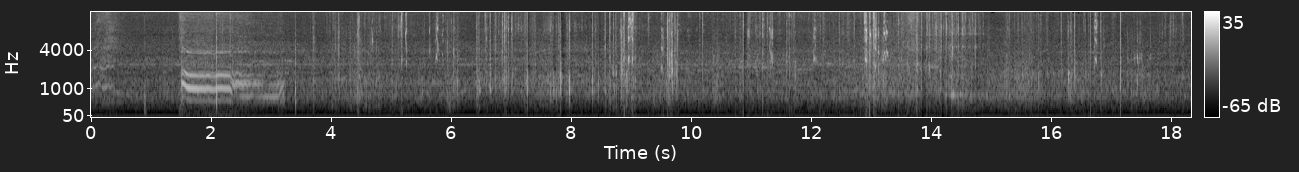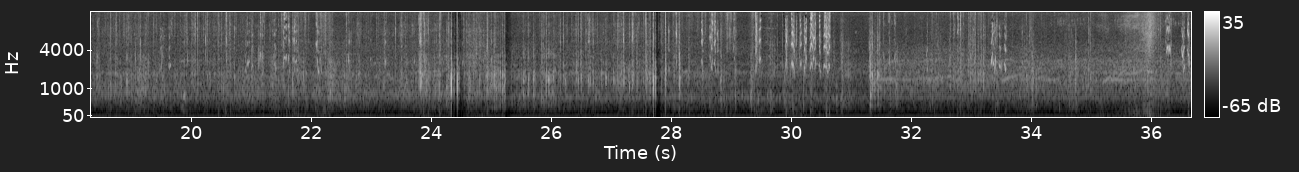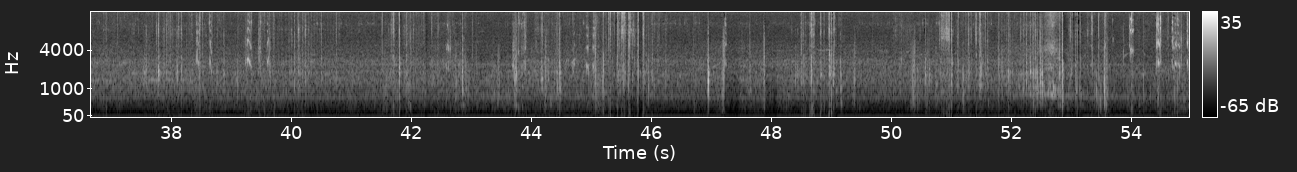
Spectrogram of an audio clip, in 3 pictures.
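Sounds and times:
scratching and rubbing: 0:04.0 - 0:36.7
short squeaks: 0:31.4 - 0:34.2, 0:52.0 - 0:54.9.

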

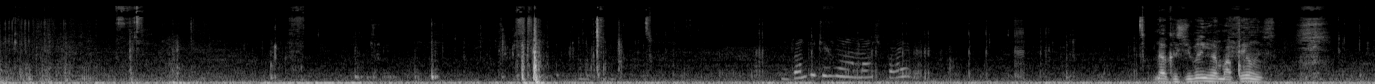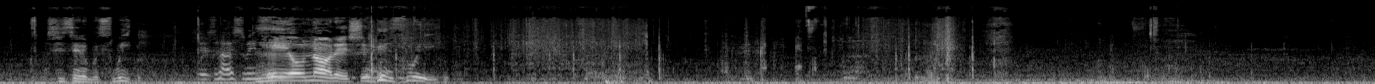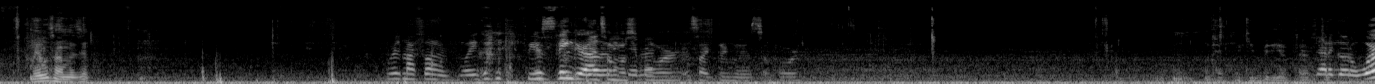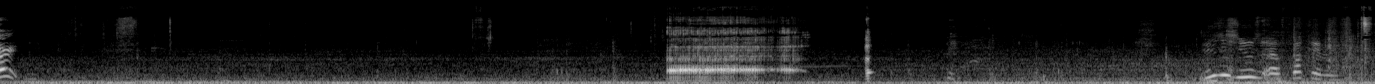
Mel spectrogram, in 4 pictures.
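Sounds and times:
low rumble inside car: 0:00.0 - 0:55.0
loud burp: 0:47.9 - 0:50.0.

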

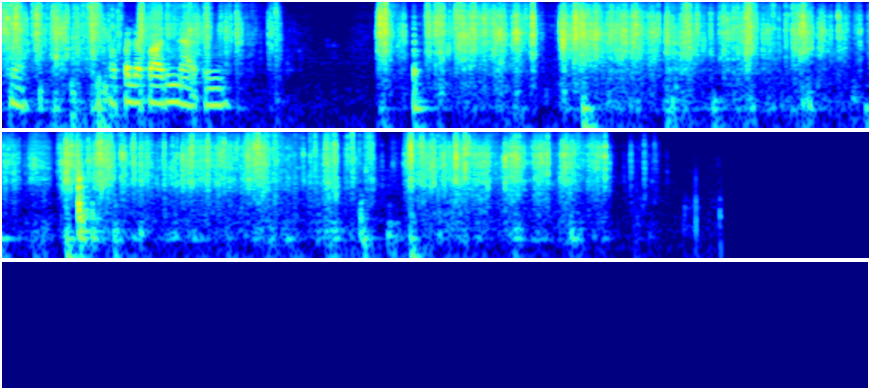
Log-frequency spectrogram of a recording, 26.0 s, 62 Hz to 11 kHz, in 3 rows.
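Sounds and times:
parchment paper crinkling: 0:00.0 - 0:03.0, 0:03.7 - 0:15.4
rolling pin rolling dough: 0:03.8 - 0:14.6.

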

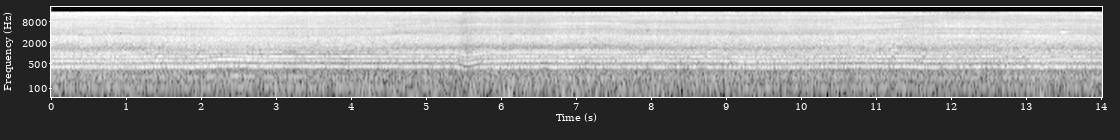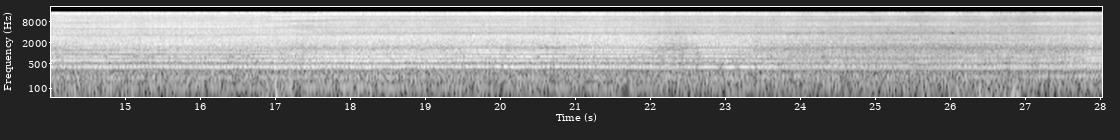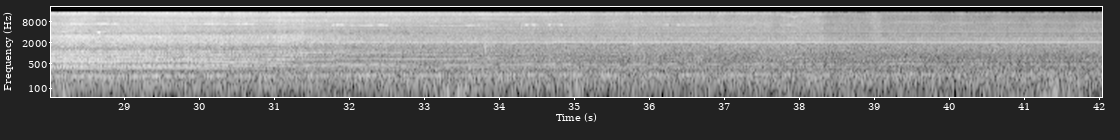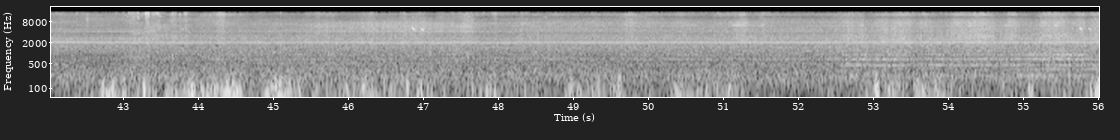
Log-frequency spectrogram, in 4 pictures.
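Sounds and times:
drone propellers whining: 0:00.0 - 0:39.0.

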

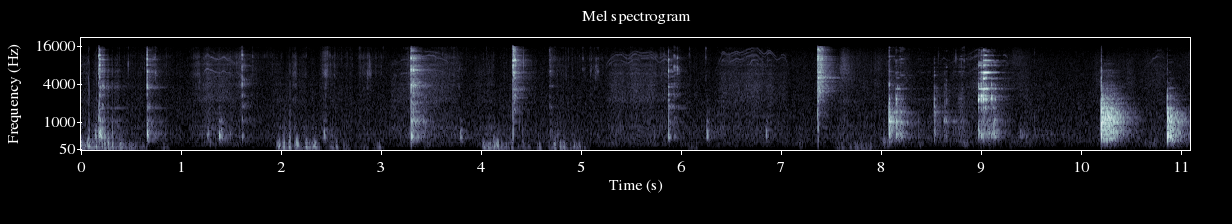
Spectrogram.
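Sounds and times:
metal spoons clinking on ceramic bowl: 0:08.1 - 0:09.3.

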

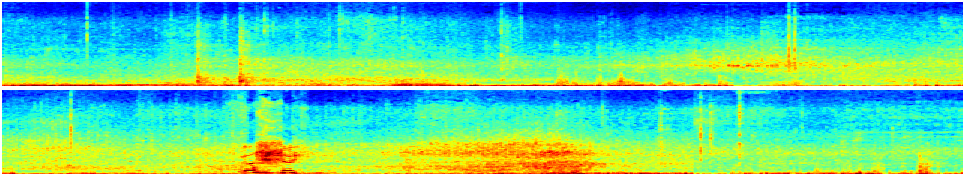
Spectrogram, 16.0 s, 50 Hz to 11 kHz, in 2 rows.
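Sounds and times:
low engine hum: 0:00.0 - 0:06.1
road traffic: 0:00.0 - 0:16.0
wind on microphone: 0:00.0 - 0:16.0.

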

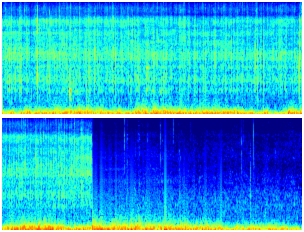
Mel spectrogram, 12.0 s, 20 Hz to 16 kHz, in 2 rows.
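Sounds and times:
faint frying crackles: 0:00.0 - 0:07.8
fish frying in oil: 0:00.0 - 0:07.8
wind buffeting microphone: 0:00.0 - 0:12.0.

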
